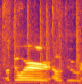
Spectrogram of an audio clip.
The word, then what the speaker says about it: Odor: help action to give Odor, I can never say it right. Advantage. Odor? Odor. Odor. Yeah, odor, like a smell.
